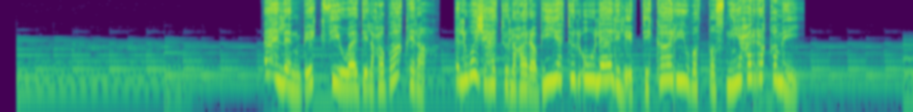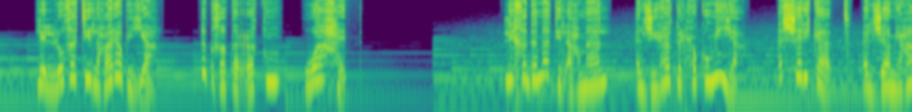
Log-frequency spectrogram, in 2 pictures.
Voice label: Arabic IVR

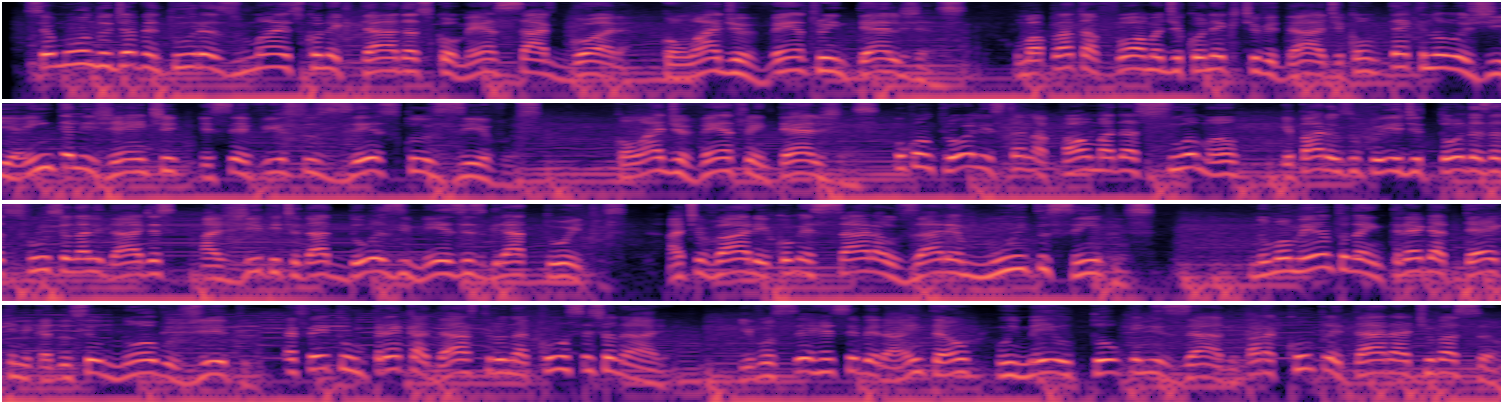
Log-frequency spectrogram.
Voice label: portuguese brazilian automotive

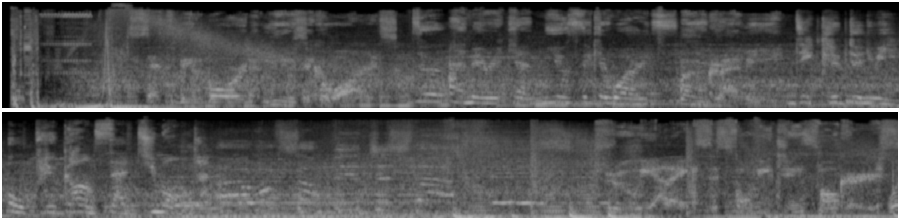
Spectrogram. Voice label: french canadian promos

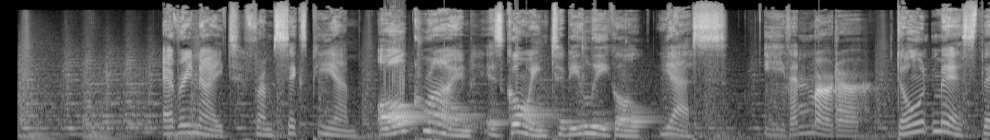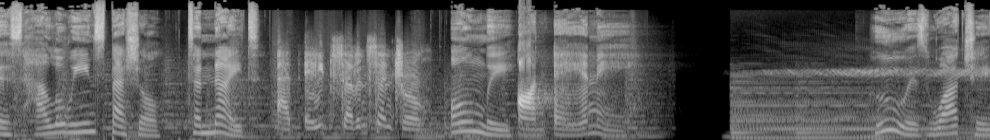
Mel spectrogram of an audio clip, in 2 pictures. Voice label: spanish latin american neutral cartoon animation

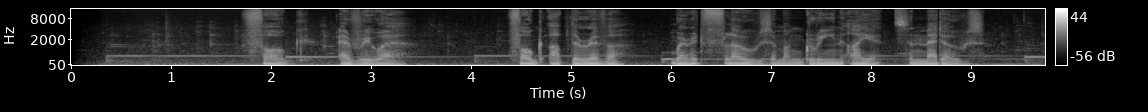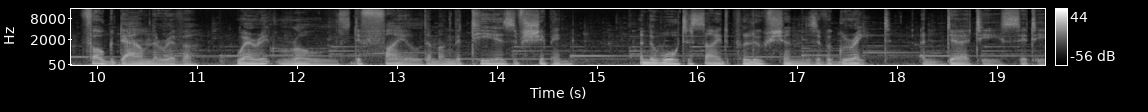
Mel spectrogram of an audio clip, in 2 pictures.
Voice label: english british audiobooks

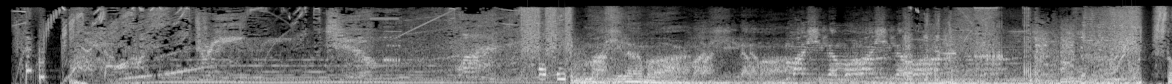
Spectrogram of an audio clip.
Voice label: greek commercial; Greece

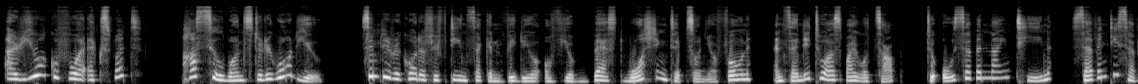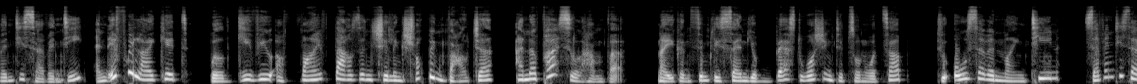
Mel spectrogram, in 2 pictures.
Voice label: english african promos

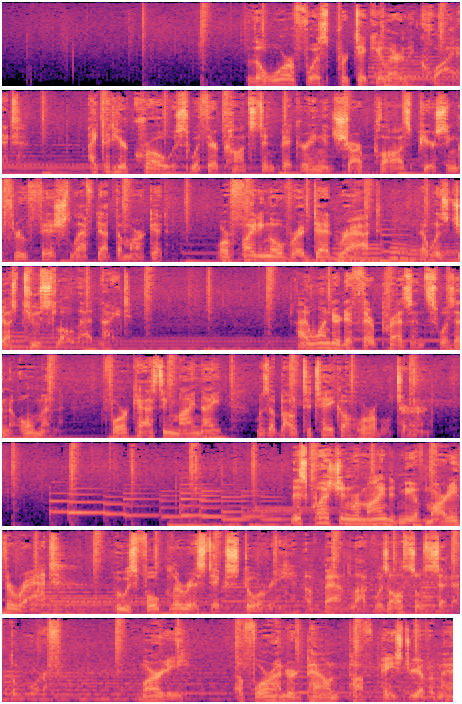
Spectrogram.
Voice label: english canadian

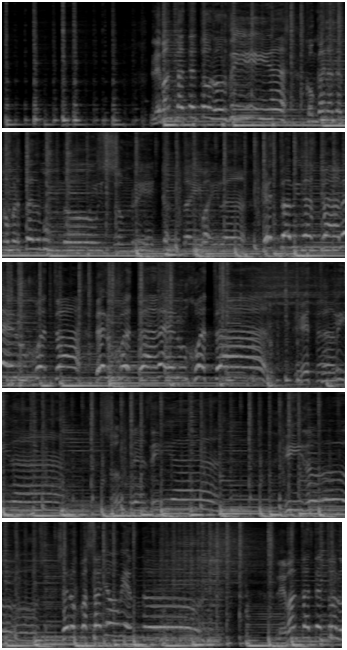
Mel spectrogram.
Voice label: spanish promos

